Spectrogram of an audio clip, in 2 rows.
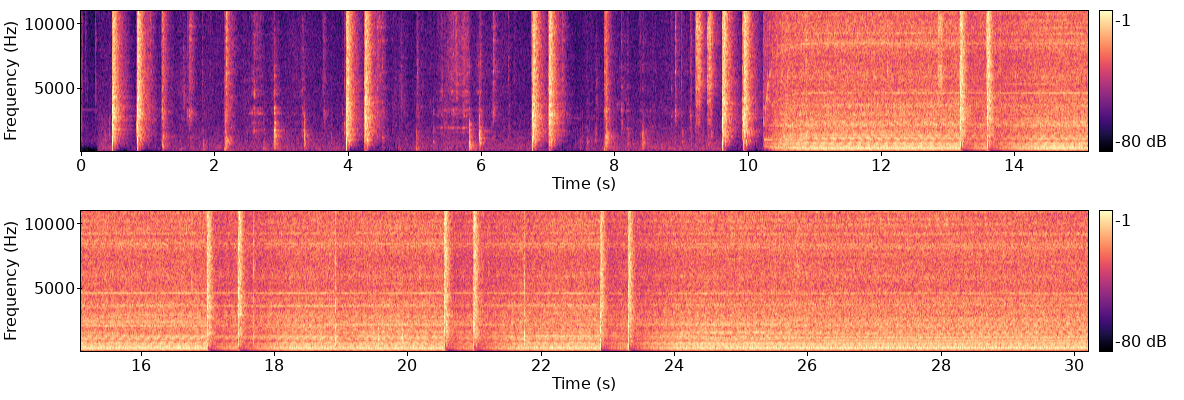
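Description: Wooden boards knocking and clattering for about the first ten seconds. Then an air compressor starts and runs steadily, and a pneumatic nailer fires four times in quick pairs, nailing 2x4 cross boards into a shelf frame.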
